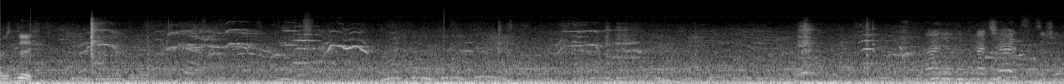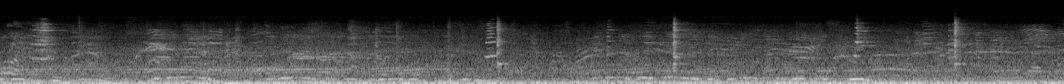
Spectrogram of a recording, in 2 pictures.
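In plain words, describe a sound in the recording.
Metal rings clink as a child swings along a climbing frame.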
